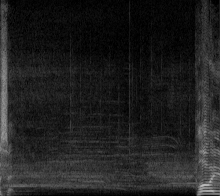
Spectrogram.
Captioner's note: attendees cheering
